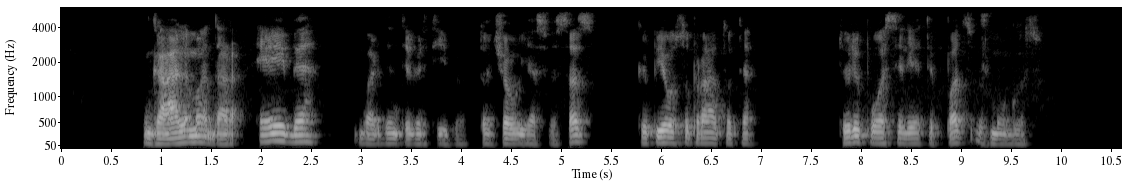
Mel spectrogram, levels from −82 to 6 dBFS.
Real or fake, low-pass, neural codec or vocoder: fake; 5.4 kHz; vocoder, 44.1 kHz, 128 mel bands every 512 samples, BigVGAN v2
